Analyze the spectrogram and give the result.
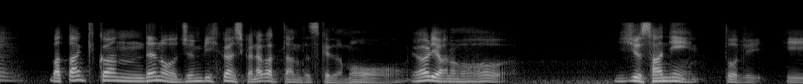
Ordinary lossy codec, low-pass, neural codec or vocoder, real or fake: none; 7.2 kHz; codec, 16 kHz, about 1 kbps, DyCAST, with the encoder's durations; fake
